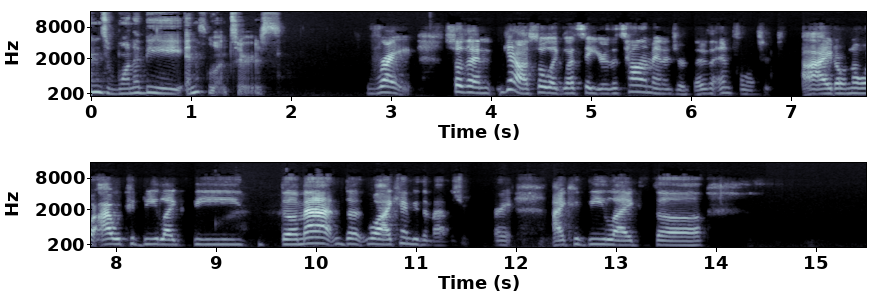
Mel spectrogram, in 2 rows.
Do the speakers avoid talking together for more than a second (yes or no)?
yes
